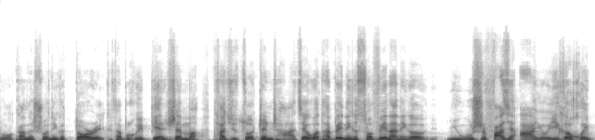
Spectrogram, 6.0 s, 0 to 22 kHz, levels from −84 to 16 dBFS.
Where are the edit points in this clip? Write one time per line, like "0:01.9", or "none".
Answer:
0:02.1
